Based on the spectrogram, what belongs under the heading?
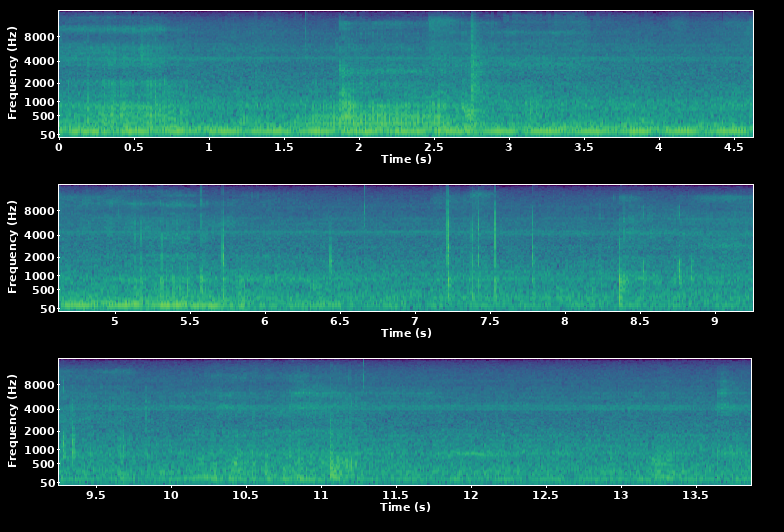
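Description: Steady low rumbling breathing with snuffly noises and scattered clicks from several sleeping dogs: snoring.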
